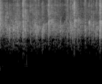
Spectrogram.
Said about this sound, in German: Lass uns Gott doch mal einen riesengroßen Applaus geben. Come on!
